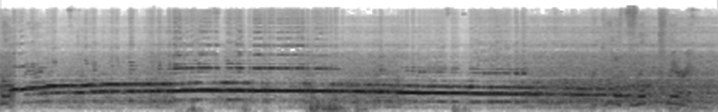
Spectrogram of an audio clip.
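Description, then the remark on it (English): A recording of a purported Bigfoot howl: a single long, wailing howl holds for about nine seconds, its pitch rising slightly and then sagging slowly, with a rich, harmonic tone that stays loud and steady throughout. “Bigfoot howls, everybody.”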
